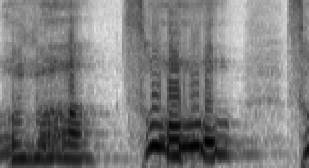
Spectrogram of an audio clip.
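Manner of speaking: put-on high, loud sobbing child voice.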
